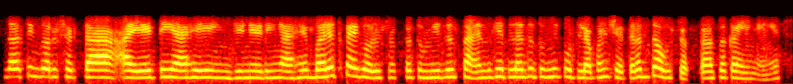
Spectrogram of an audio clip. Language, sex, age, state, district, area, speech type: Marathi, female, 18-30, Maharashtra, Wardha, rural, conversation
